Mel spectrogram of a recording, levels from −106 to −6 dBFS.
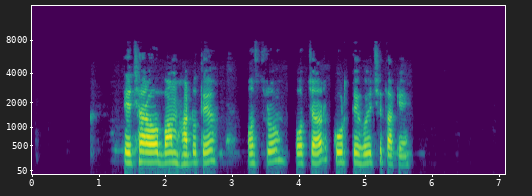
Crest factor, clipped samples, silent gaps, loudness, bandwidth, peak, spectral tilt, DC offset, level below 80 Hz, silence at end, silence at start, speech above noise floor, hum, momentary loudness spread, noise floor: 18 dB; under 0.1%; 3.86-3.94 s; -18 LUFS; 6.6 kHz; -2 dBFS; -7.5 dB/octave; under 0.1%; -70 dBFS; 1.45 s; 1.4 s; 37 dB; none; 15 LU; -54 dBFS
